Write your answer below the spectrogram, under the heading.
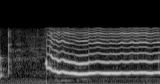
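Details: Chihuahua protecting his girlfriend: after a brief soft sound, one sustained, steady, nasal whining tone lasting over a second.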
